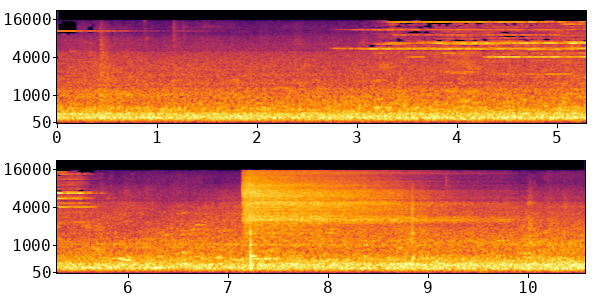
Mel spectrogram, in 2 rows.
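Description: Inside a JR 115-series electric train rolling slowly into a station: a steady low running rumble, with a high-pitched brake squeal in the middle. About seven seconds in comes a sudden hiss of brake air that fades away over the next few seconds.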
